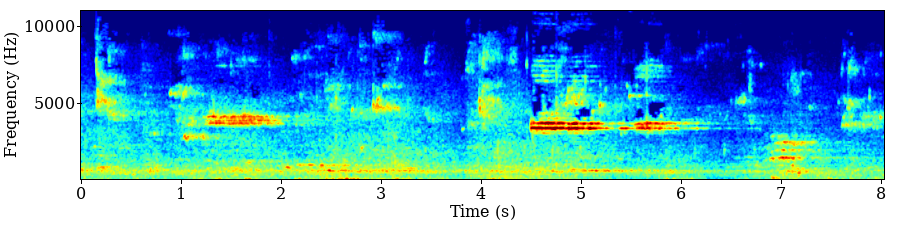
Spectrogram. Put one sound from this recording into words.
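Sneakers squeak sharply on a hard court in a large echoing hall.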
